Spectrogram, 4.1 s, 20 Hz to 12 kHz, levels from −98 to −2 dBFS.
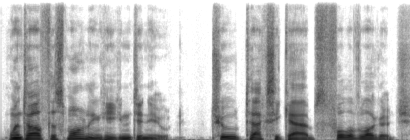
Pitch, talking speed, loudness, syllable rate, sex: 115 Hz, 175 wpm, -18 LUFS, 5.1 syllables/s, male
